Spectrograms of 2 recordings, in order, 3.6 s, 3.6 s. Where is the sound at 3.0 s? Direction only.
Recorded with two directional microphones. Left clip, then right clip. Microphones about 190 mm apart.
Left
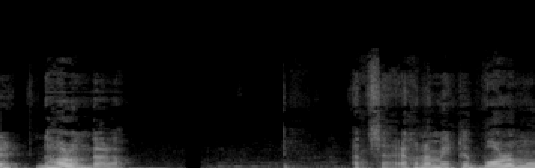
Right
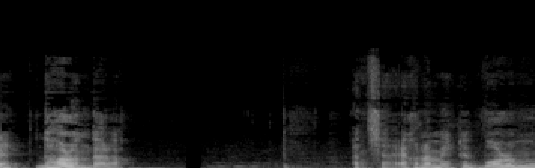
20° left (ahead or behind).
